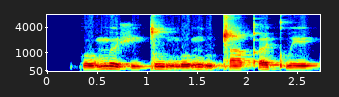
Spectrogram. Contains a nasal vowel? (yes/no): no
